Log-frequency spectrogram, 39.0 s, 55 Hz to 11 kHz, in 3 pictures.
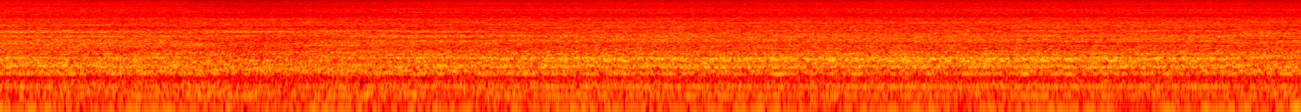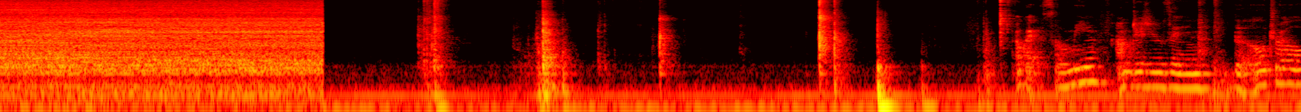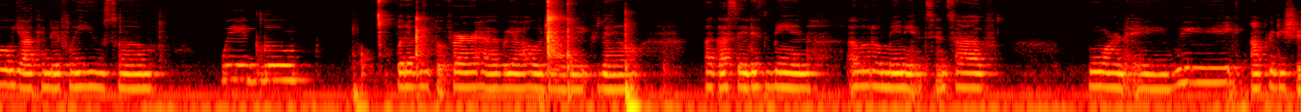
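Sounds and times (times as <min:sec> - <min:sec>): hair dryer blowing: 0:00.0 - 0:16.3.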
